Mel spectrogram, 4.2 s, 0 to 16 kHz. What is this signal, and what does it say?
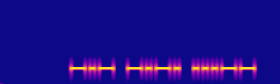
Morse code, heard as a keyed tone, about 17 wpm, 700 Hz. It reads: KC3
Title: USA Call Sign Prefixes - Repeated 2x - 17wpm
